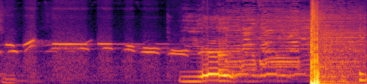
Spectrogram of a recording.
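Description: A string of short, high whistled notes in a quick melodic pattern, then a musical backing swells in and a loud booming hit lands near the end.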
